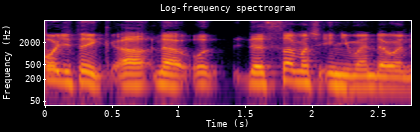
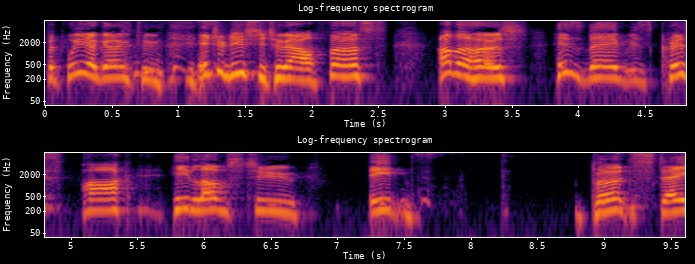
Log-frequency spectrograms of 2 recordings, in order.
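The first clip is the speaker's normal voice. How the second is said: slow, drawn-out fake British accent; 7 semitones higher than usual. Show host introducing the other host in a put-on British accent. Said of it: "I don't know why I'm talking British".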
